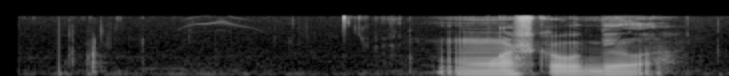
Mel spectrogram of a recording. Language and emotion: Russian, neutral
